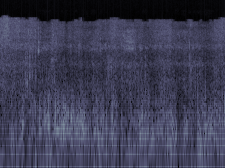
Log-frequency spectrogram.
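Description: Wind buffeting the microphone: a loud, gusty low rumble with no distinct event.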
